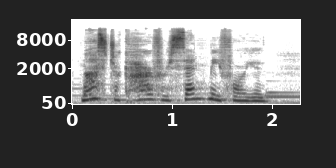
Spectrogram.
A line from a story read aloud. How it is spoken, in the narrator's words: whispered to him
